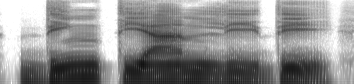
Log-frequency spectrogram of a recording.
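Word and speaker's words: 顶天立地: La primera frase se pronuncia Din Tian Li Di, que significa que la cabeza toca el cielo y los pies se enraizan en la tierra.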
